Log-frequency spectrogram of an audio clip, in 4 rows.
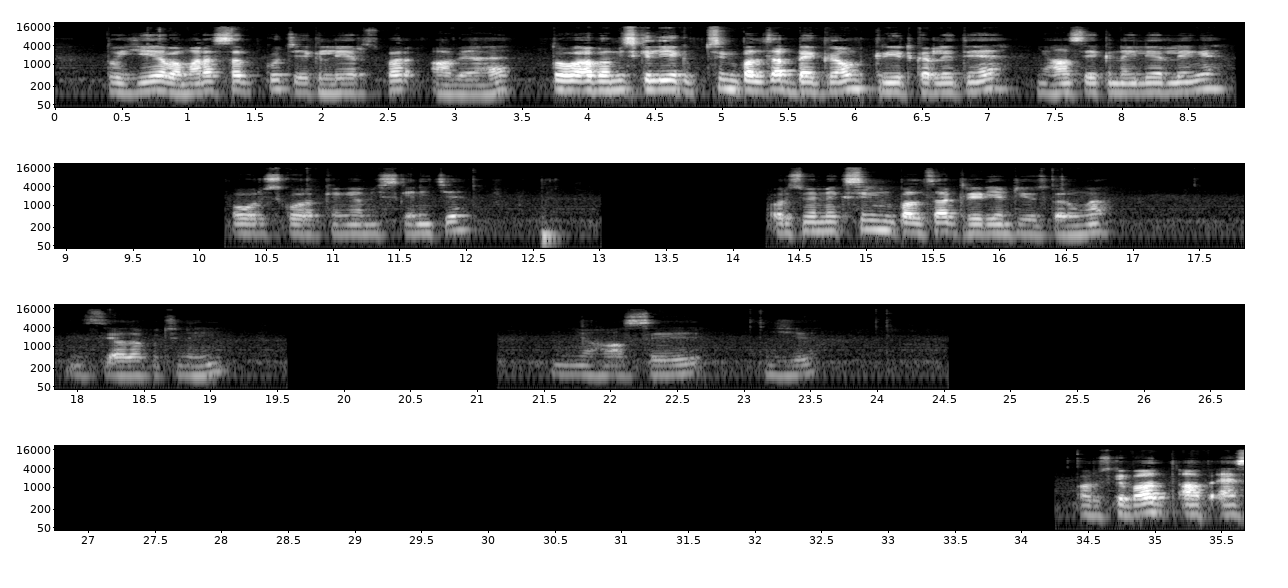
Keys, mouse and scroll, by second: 0.6 click, 9.3 click, 11.5 click, 15.5 click, 20.3 z, 21.4 click, 23.1 click, 24.1 click, 25.2 click, 30.1 click, 34.2 click.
